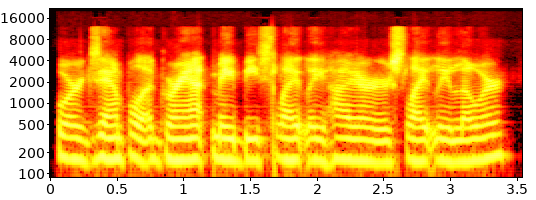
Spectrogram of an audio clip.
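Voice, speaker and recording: A woman's voice: deep voice, flat delivery, moderate pace. Matter-of-fact woman budget manager. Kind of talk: formal report.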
